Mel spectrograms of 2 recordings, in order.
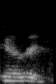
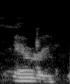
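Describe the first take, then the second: First: The name begins with an 'ear' sound. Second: The name begins with an 'air' sound. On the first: The speaker calls it wrong. "I've been calling you Erie forever" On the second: The speaker calls it right. "It's Airy"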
